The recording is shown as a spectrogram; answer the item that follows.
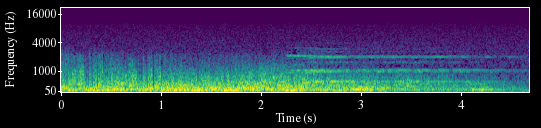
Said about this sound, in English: But again the clouds are gathering and the storm is at my heels.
